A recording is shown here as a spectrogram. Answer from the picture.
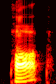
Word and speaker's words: Pope: With me is my sister Pope. It's Pop. How do we pronounce it? It's Pop.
